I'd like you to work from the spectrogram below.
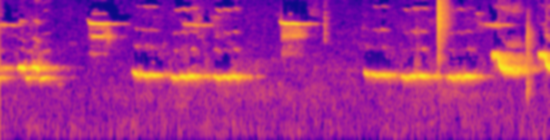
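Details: A single bird's morning song of drawn-out, lower whistled notes in slow series, closing with a brighter, higher phrase.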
